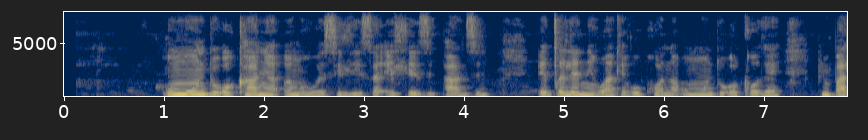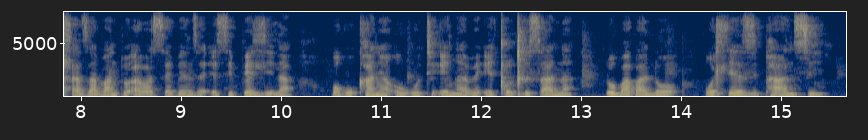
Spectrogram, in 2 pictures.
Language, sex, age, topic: North Ndebele, female, 25-35, health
